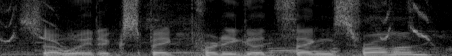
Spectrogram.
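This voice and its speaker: A male event commentator with a New Zealand accent calls the action with keen exclamations. His voice sits high for a man and echoes around an outdoor arena, with clear noise and dogs barking behind it. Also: animated, normal speed. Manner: enthusiastic, exclamatory. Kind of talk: live sports commentary. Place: outdoor arena in a city square.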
